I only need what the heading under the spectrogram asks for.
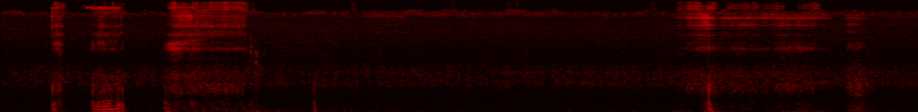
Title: Mylo snoring on the couch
